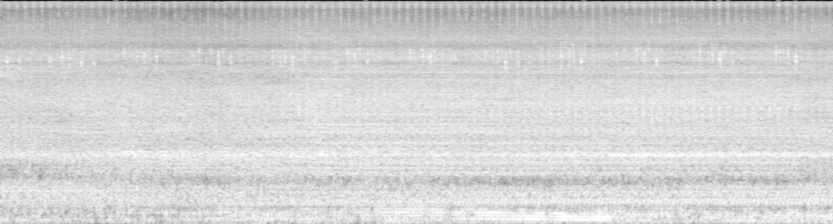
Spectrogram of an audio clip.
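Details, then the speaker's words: Hyundai Trajet that stalled suddenly on the road, first start after replacing the fuel pump and refilling the tank. Even, steady, smooth idle with no misses, knocks or hunting: normal idle. "alhamdulillah nih sudah hidup sudah hidup alhamdulillah nih"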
